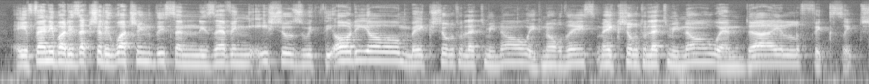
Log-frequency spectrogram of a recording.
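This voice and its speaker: At a moderate pace with hardly any pauses, a fairly high-pitched man speaks with fairly even intonation. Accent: French. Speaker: streamer. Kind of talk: casual chat.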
